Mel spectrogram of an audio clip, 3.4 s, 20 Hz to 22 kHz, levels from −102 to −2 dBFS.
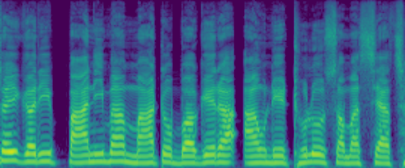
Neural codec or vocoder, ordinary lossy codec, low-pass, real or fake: none; none; none; real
